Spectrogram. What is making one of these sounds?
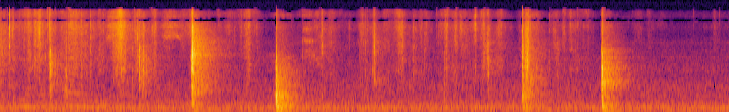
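Plastic packaging crinkles and taps in a woman's hands.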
